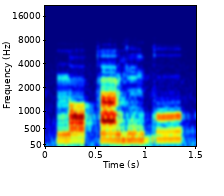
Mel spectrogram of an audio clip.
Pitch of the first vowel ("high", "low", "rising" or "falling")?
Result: low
